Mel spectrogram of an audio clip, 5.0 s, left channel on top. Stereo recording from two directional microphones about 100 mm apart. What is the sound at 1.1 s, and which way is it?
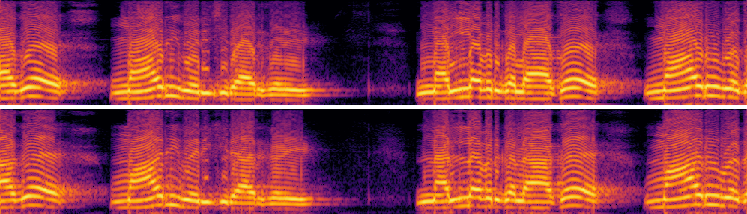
Speech, 40° left (ahead or behind).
